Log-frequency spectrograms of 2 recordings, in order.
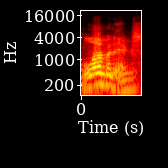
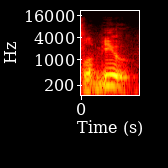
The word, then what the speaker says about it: Lemieux: Le call him Lemonex. It's It's Lemieux.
